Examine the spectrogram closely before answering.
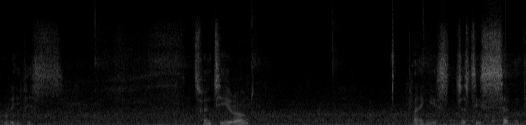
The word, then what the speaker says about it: Revis: Matthew Revis. It is, not Revis.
